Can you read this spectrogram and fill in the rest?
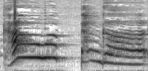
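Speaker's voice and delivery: long, high, drawn-out whooping shout; slow, gleeful battle cry before a sled ride. A narrator's reading. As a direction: holler it out high, stretching the vowels. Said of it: "he would shout".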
